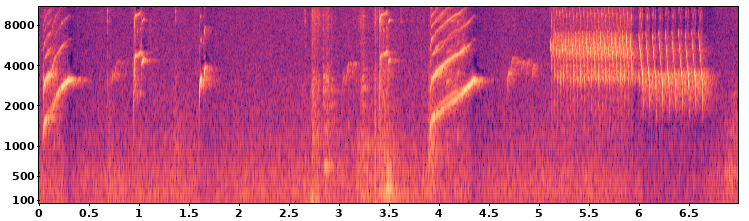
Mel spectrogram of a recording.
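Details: Canary master song for training other birds to sing: separate rising whistled sweeps and chirps, followed by a dense buzzy note and a fast rattling trill at the end.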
